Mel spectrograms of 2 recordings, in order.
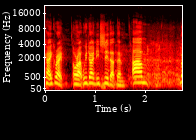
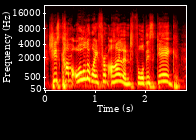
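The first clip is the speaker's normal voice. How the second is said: normal talking voice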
